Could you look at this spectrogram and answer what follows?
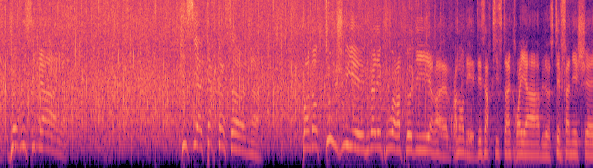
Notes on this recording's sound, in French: Chante en live à Carcassonne. A l'occasion de la dernière émission de la saison.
